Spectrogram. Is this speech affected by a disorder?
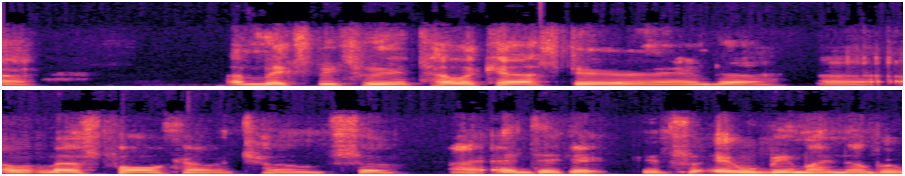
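Yes: cerebral palsy.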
